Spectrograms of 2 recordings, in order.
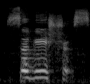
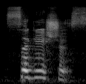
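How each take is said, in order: No difference in how they are said.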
